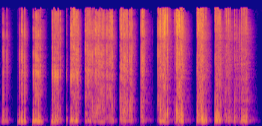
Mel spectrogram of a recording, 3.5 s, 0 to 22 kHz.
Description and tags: Rip And Tear4
Sword noises made from coat hangers, household cutlery and other weird objects.
Foley, Fight, Blade, Draw, War, Slice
